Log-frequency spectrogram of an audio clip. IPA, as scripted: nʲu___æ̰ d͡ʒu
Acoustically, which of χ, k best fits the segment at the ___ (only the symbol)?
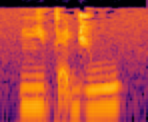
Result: k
